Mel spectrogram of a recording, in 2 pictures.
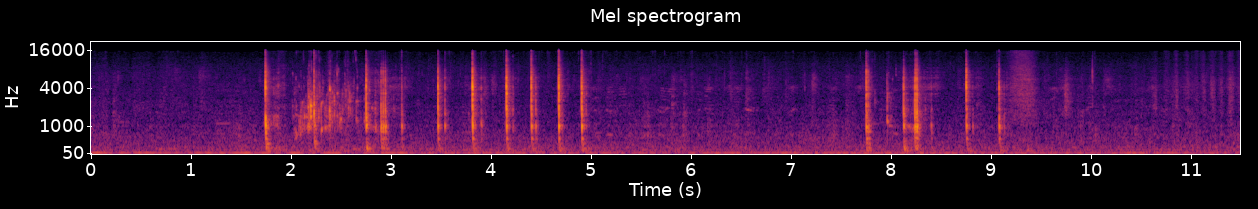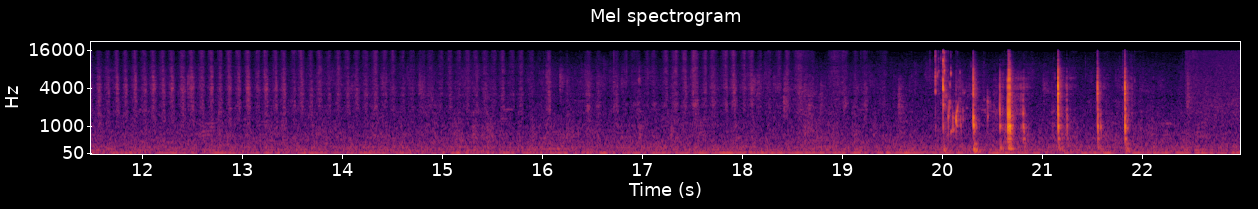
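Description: Three short runs of quick, light clicks and taps, the first a rapid string of about a dozen, then a few more, then another quick string near the end, over a faint steady hiss.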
